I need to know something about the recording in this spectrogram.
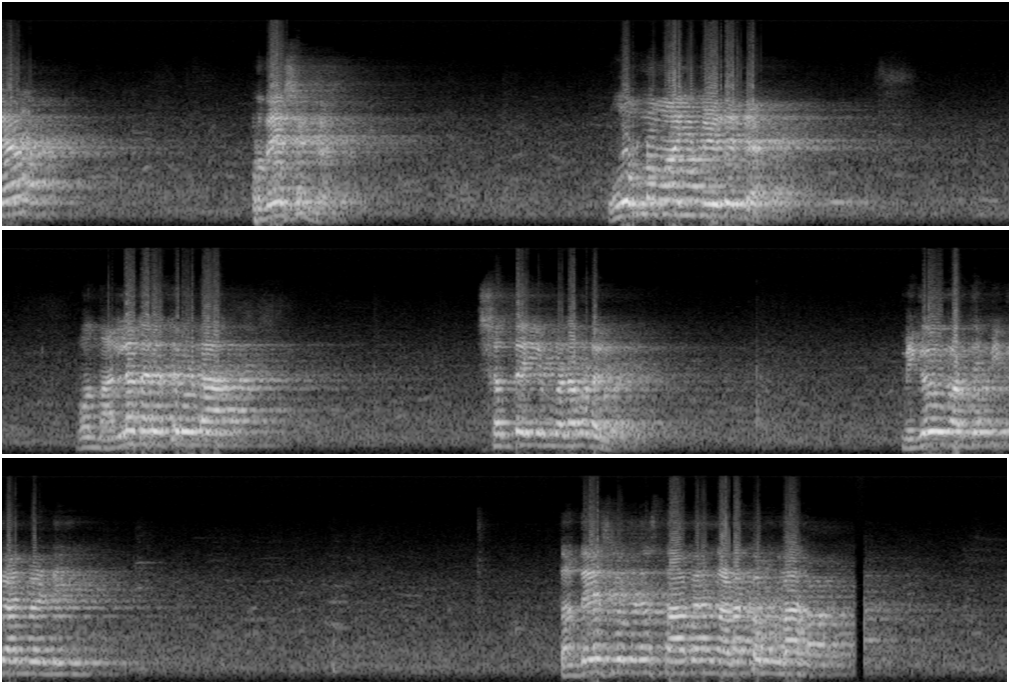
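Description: A man speaks forcefully into a microphone over loudspeakers, in short bursts with pauses, echoing outdoors.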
